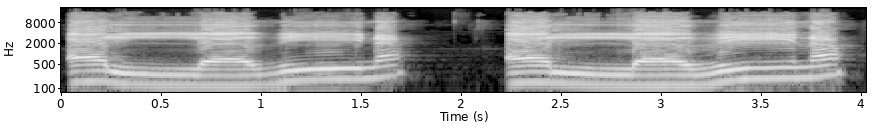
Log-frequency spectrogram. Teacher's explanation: زا سختی کے ساتھ ادا نہیں ہوگی بلکہ ذال نرمی کے ساتھ ادا ہوگی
